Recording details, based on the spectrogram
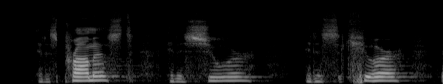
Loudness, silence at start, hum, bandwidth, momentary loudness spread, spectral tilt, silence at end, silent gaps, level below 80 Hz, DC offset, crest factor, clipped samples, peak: -31 LUFS; 0.4 s; none; 14 kHz; 21 LU; -6 dB/octave; 0.25 s; none; -72 dBFS; under 0.1%; 22 dB; under 0.1%; -10 dBFS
